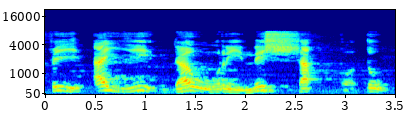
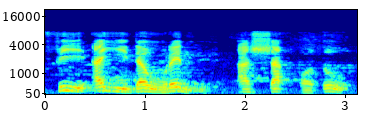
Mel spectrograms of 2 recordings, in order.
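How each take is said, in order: First: The last two words run together with a linking vowel. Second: The last two words are said separately, unlinked. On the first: "Kalau dibaca nyambung" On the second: "Itu kalau dibaca terputus ya"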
